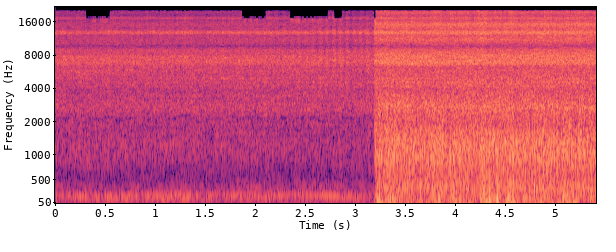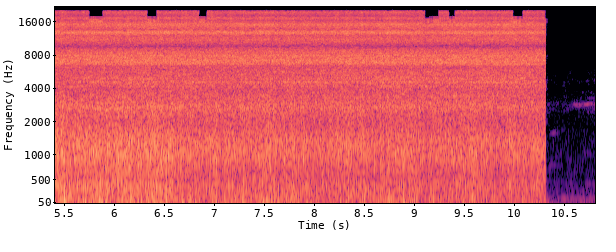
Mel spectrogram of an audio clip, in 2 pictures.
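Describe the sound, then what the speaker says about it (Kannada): A pressure cooker cooking spinach sambar lets out a steady hiss, which then jumps to a loud, continuous, close rushing whistle of steam that holds for several seconds and cuts off abruptly. "ಈ ಹಂತಕ್ಕೆ 4 ವಿಜಿಲ್ ಆಲ್ರೆಡಿ ಬಂದಿದೆ"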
